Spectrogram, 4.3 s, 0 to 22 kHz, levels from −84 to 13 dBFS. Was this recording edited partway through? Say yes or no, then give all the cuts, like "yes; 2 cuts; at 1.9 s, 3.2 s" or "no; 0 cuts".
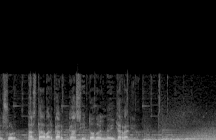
yes; 1 cut; at 3.0 s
